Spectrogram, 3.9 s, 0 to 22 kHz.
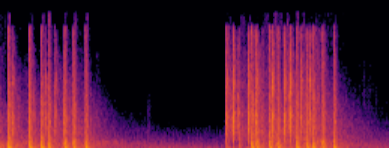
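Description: Burst of machine-gun fire from an M113 armored vehicle in Arma 3, a rapid string of loud shots, a pause of about a second and a half, then a second longer burst, with no talk.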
